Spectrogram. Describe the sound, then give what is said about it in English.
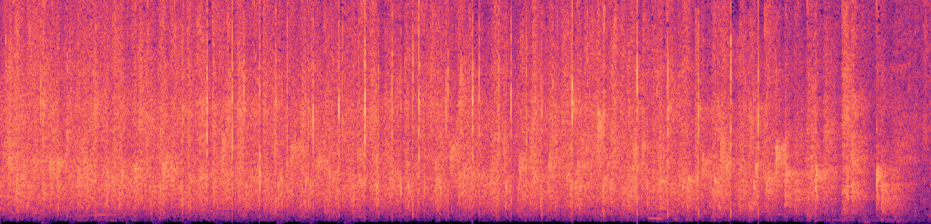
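A crowd breaks into sustained, loud applause for the guests, a dense wash of many hands clapping steadily for several seconds before it begins to thin out at the very end. “We have a big round of applause for our amazing guests.”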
